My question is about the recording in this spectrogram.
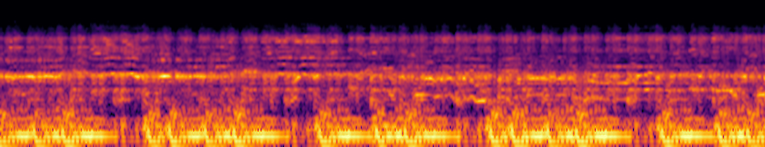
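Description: Loud dance music with a heavy, repeating bass beat, with crowd voices underneath.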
